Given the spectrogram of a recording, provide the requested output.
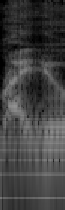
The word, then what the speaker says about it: Raiju: mando de Racer con el ru rayu o como queráis pronunciarlo escri con j Bueno lo voy a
